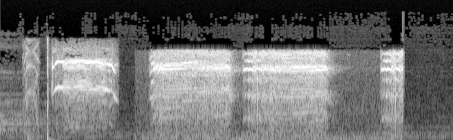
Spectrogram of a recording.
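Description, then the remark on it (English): A monkey screeches in a run of loud, shrill, close-up calls: three long piercing bursts, then a short final yelp, with no voices. “M for monkey.”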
